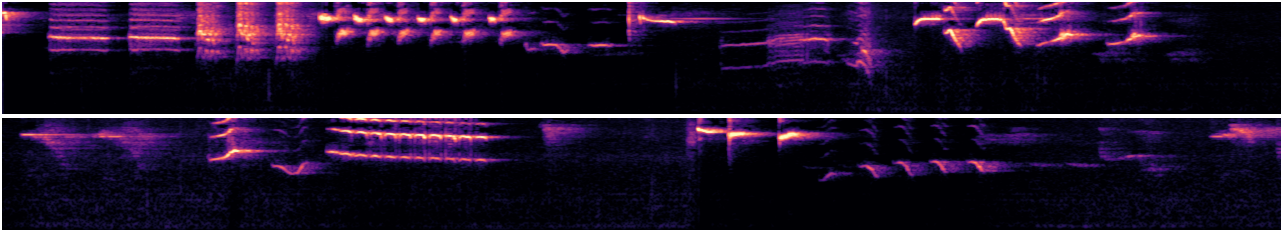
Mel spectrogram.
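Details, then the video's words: Ledekan bird delivering a busy song of fast ticking trills, sharp whistled notes and downslurred chirps at an irregular rhythm, with short pauses between phrases. "Burung ledekan paling gacor"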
